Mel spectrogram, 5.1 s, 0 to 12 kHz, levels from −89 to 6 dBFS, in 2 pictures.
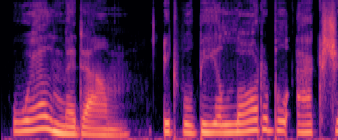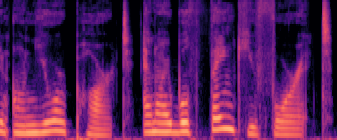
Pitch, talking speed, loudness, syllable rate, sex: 205 Hz, 215 wpm, -18 LUFS, 5.1 syllables/s, female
